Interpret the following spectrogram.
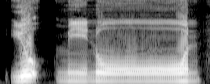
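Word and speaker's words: يؤمنون: A I U tidak boleh yu tidak boleh juga y gitu ya tidak boleh dibaca dengan ain tapi dia hamzah yukminun.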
